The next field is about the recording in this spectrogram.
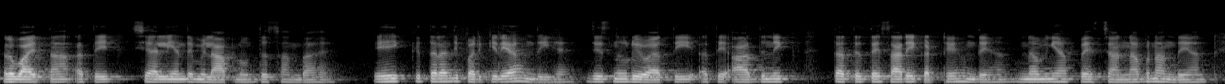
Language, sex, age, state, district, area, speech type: Punjabi, male, 30-45, Punjab, Hoshiarpur, urban, spontaneous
